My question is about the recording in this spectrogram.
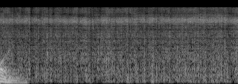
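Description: Stick-welding (shielded metal arc) arc burning a 7018 rod, sizzling steadily as a vertical-uphill bead is run.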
